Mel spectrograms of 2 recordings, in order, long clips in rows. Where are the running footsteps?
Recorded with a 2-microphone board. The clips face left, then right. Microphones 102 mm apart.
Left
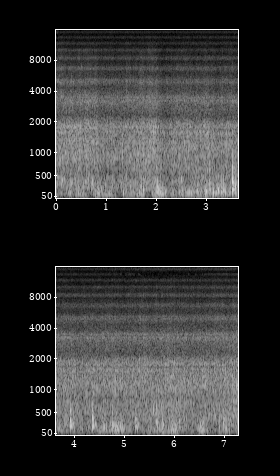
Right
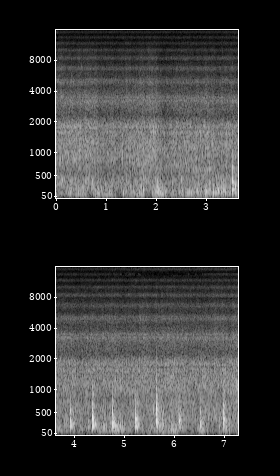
15° left (ahead or behind); by 7.2 s 70° right (ahead or behind).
